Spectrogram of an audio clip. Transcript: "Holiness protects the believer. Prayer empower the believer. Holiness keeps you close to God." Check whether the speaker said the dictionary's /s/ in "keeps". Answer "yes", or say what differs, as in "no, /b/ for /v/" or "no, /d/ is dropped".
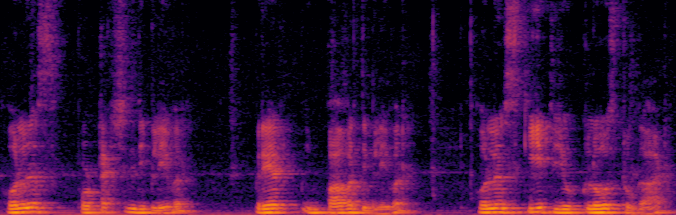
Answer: no, /s/ is dropped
